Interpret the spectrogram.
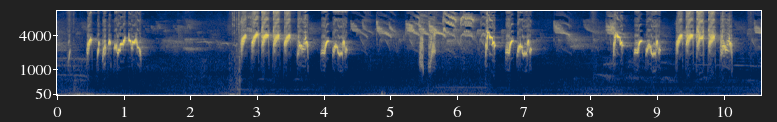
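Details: Red-whiskered bulbul in a training recording to provoke singing: loud bursts of four to six quick warbled, bubbling notes, repeated several times with short pauses, mixed with sharper chirps and faint background twittering.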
